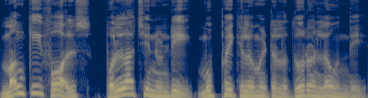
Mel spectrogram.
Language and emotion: Telugu, neutral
